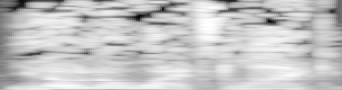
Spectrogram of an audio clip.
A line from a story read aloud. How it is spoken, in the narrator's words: Rocket yells, overwhelmed with anger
